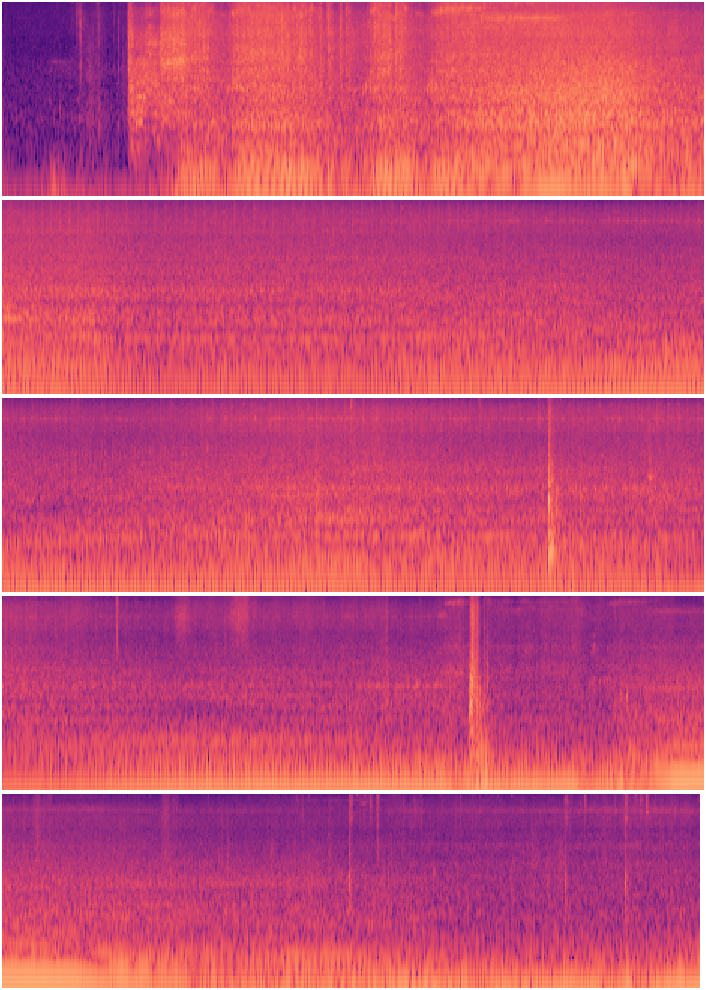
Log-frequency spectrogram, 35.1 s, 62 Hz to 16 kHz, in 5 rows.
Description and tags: start engine
Starting engine of a
Mitsubishi Montero, model 97
start, engine, car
